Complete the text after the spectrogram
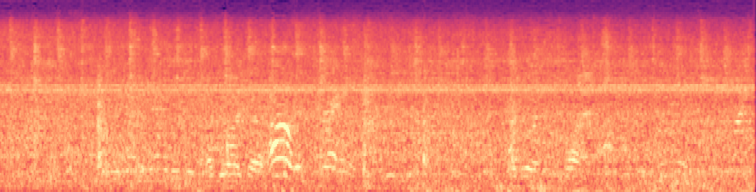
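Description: A young woman shrieks and calls out excitedly, high in the air outdoors.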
